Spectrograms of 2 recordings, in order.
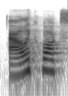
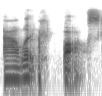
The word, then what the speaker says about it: Alex Box: It's spelled Alex Box. It's Alec Box. Anybody who pronounces it Alex is incorrect.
